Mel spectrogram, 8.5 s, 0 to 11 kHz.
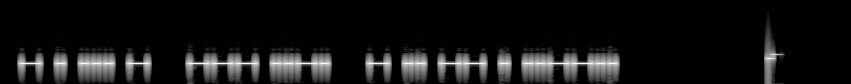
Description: Morse code, heard as a keyed tone, about 20 wpm, 700 Hz. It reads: TEST OF TIME?
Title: Sentences from Top 1000 Words - Review Part 3 - 20wpm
